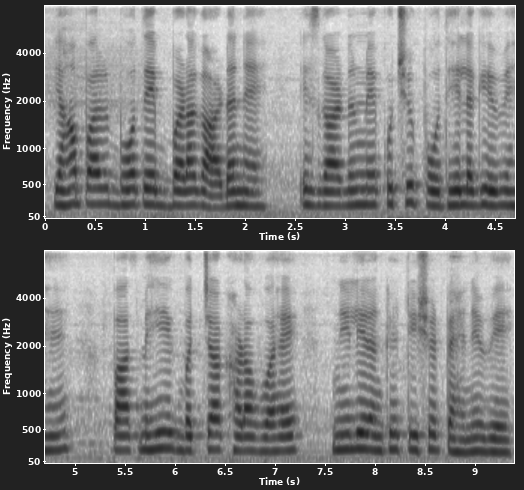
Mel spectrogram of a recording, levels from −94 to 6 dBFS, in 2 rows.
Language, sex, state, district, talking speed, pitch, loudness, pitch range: Hindi, female, Punjab, Kapurthala, 190 wpm, 210 Hz, -15 LUFS, 200-215 Hz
